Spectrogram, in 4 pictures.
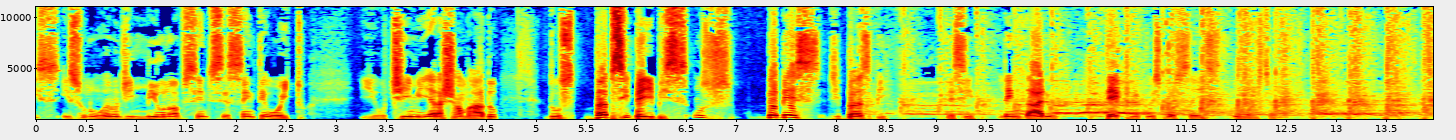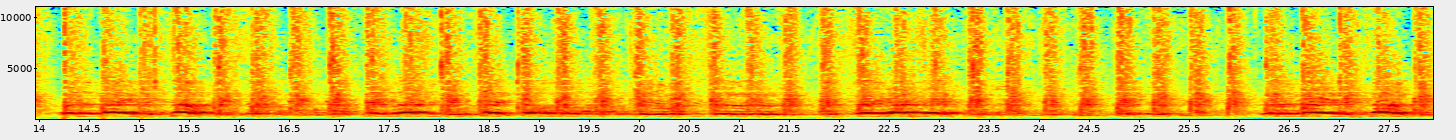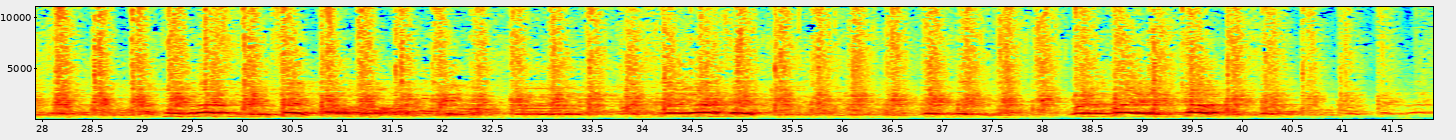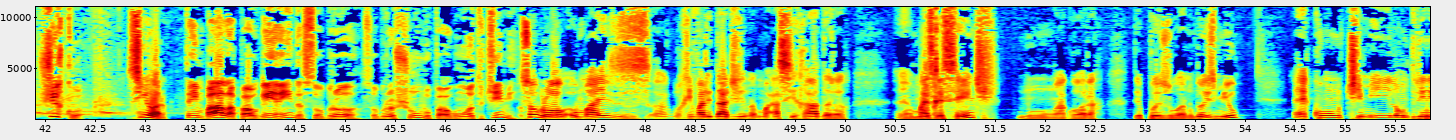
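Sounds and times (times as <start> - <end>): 
speech: 0.0 - 12.9, 43.0 - 55.8
football supporters chanting in stadium: 8.3 - 43.1.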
